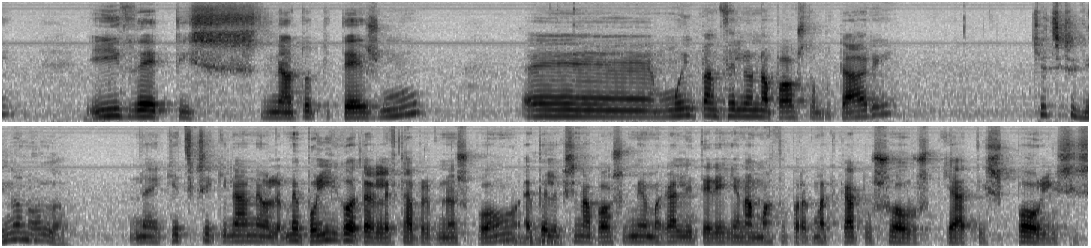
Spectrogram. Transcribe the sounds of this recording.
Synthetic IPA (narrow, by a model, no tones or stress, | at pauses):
iðe̞t̪iszðinɐt̪o̞t̪it̪e̞zmu | e | muipɐnθe̞lionɐpɐo̞st̪o̞but̪ɐɾi | cet͡si̥ksecinɐneo̞lɐ̰ | ne̞cee̞t͡si̥kse̞cinɐne̞o̞lɐme̞po̞liliɣo̞t̪eɾɐle̞ft̪ɐpɾepinɐsu̥po̞ḛpeleksenɐpɐosemɲɐme̞ɣɐlie̞t̪e̞ɾiɐʝɐnɐmɐθo̞pɾɐɣmɐt̪i̥kɐt̪uso̞ɾuspçɐt̪ispo̞lisis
